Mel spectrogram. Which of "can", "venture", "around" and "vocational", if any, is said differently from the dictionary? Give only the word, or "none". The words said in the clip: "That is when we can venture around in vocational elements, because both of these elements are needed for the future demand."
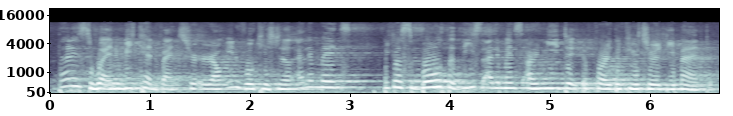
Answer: none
